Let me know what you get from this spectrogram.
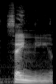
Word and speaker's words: Segni: Segni, or... – Yes. – Yeah, the soft G.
